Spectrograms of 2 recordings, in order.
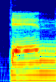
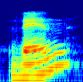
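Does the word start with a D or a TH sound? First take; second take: d; th. First: The word starts with a D sound. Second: The word starts with a TH sound. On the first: The speaker calls it wrong. "more like a D or a T sound" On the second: The speaker calls it right. "pay attention to the th sound"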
